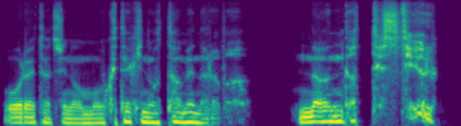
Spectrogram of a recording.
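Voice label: voice Get, voices heroes, Japanese; Riheet; kingsraid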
